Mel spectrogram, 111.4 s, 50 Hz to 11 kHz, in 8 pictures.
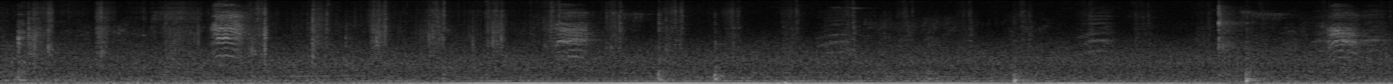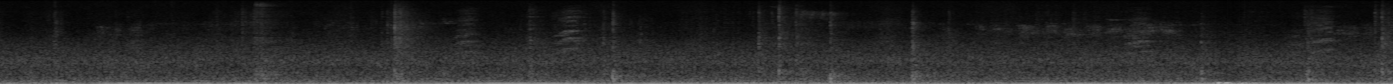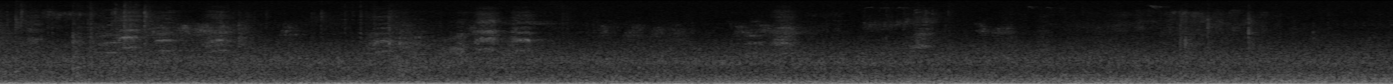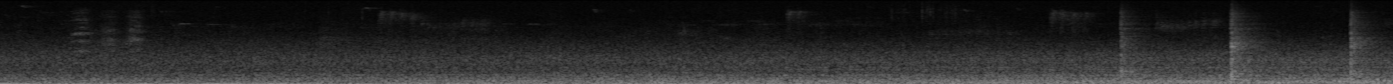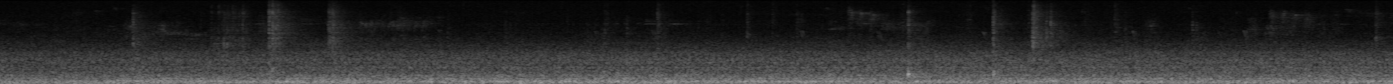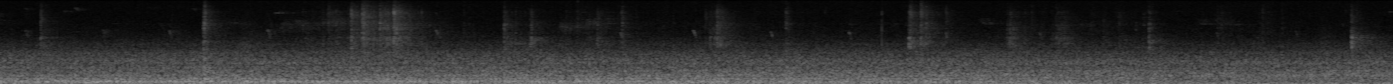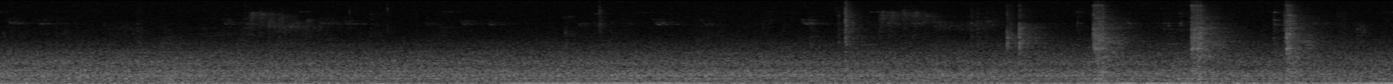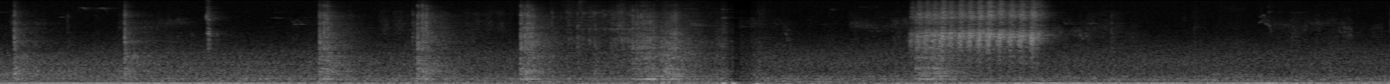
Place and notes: leipzig alt-lindenau, gartenanlage die quecke, morgens um 8
gartenanlage die quecke frühs um 8. man hört vögel, handwerker in der ferne, zum schluss einen zug hinter der gartenanlage in richtung bahnhof lindenau fahrend.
